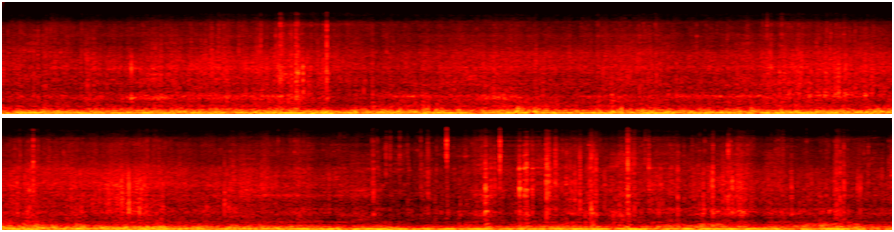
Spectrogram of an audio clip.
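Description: Bicycle parts rattle and clatter over bumps.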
